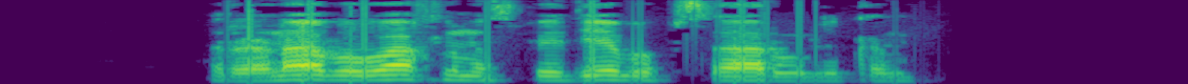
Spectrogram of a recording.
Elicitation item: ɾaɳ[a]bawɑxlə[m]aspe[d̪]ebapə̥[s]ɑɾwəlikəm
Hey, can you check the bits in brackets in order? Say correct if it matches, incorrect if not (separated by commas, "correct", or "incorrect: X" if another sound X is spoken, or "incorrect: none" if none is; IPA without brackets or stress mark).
incorrect: ɑ, correct, correct, correct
